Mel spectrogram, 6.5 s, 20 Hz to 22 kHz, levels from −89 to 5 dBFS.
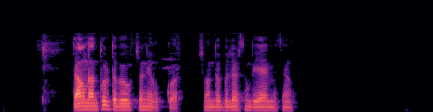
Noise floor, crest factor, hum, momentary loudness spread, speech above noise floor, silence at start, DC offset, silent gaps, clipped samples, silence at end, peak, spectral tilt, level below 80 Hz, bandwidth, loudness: under -90 dBFS; 24 dB; none; 21 LU; over 65 dB; 0.65 s; under 0.1%; 1.00-1.08 s, 2.80-2.96 s; under 0.1%; 2.1 s; -4 dBFS; -7.5 dB/octave; -64 dBFS; 6.8 kHz; -26 LUFS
